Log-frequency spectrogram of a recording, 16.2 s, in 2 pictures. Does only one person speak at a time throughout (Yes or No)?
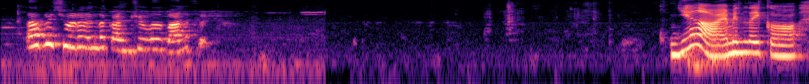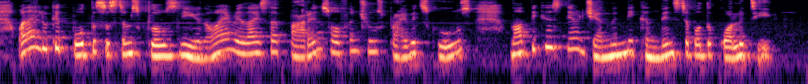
Yes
